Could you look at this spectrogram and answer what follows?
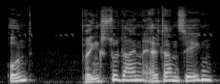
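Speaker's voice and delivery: put-on high girlish questioning; inquisitive girl. Yoko quizzes her friend about the name, inquisitive. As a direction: press the question in a high young voice.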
